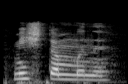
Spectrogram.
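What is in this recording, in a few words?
"мисьтӧммыны" Komi, female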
